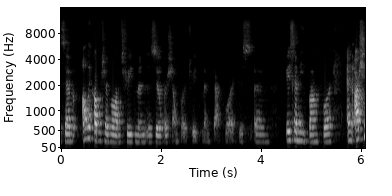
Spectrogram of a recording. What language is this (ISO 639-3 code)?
nld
